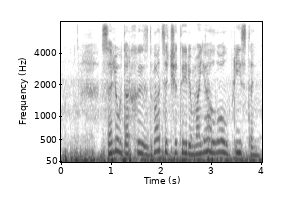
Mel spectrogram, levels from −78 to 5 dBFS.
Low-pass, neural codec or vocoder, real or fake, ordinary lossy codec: none; codec, 16 kHz, 8 kbps, FreqCodec, larger model; fake; none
